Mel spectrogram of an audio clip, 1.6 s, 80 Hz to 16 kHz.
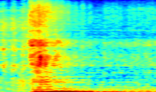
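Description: A 2018 Dodge Charger Scatpack engine, 485 horsepower on the stock factory exhaust, gives one short loud rev that swells and settles back into a lower rumbling idle.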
